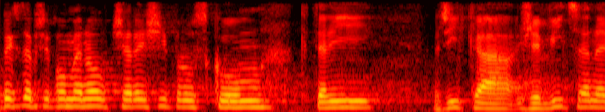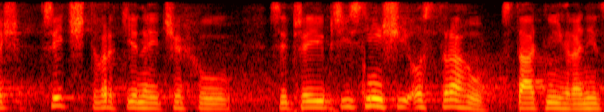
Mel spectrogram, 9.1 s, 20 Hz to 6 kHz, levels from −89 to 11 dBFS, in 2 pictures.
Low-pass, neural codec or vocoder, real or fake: 5.4 kHz; codec, 16 kHz in and 24 kHz out, 2.2 kbps, FireRedTTS-2 codec; fake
